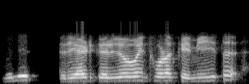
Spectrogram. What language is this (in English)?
Kashmiri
